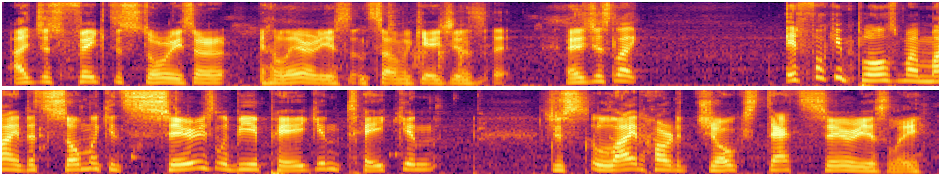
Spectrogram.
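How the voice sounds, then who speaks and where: A man's voice: sits high, moderate pace. A young man co-hosting a podcast, chatting casually with crude jokes and frequent laughs. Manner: crude, joking, laughs often. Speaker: podcast co-host. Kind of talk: casual chat.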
